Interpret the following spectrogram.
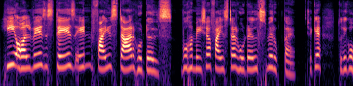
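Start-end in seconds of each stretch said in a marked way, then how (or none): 0.1-3.4 very slow and a bit louder; slow, clear teacher dictation. Shown as a demonstration. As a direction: announce the new example slowly.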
